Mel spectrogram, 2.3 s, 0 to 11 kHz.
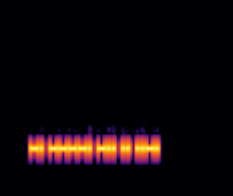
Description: Morse code, heard as a keyed tone, about 47 wpm, 700 Hz. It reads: N9DIF
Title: USA Call Signs - 5 Characters - 2x Character Spacing - 50wpm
